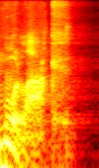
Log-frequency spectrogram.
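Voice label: Announcer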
